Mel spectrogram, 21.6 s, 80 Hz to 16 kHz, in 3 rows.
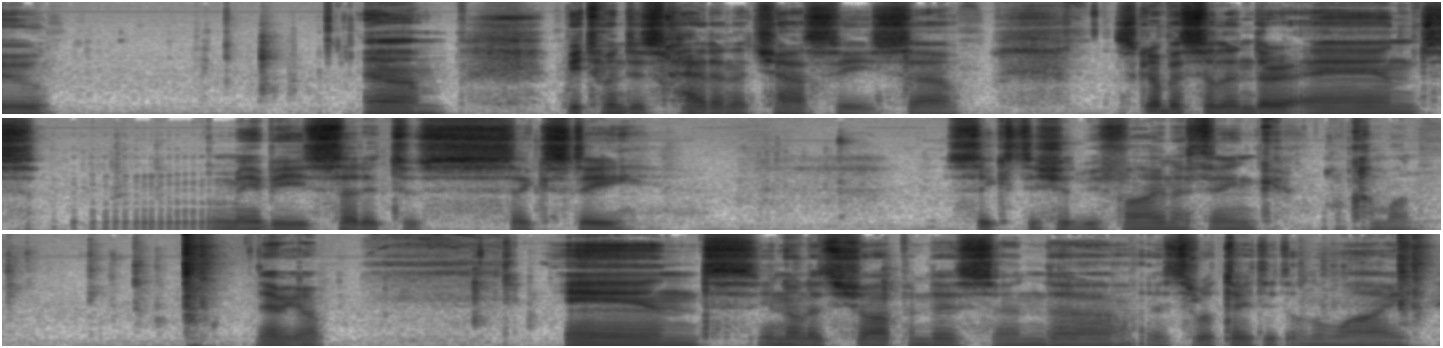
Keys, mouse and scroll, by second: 1.2-2.8 middle drag, 3.3-4.1 middle drag, 4.5 middle click, 6.9-16.2 drag, 16.7-17.1 middle drag, 17.3 q, 18.8 click, 19.9 r.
